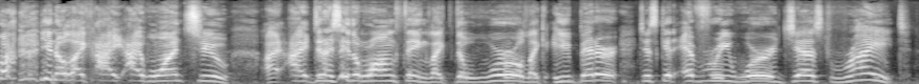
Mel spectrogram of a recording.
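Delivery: high, hammed-up nervous stammer; mock anxious. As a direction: fret over every word, half-joking. Anxious imitation continues, high.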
